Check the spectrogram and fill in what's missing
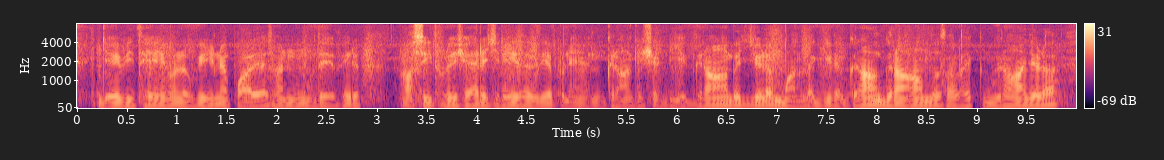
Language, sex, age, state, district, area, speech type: Dogri, male, 30-45, Jammu and Kashmir, Udhampur, rural, spontaneous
